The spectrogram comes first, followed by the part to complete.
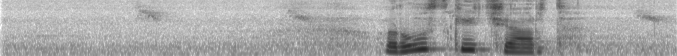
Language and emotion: Russian, neutral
